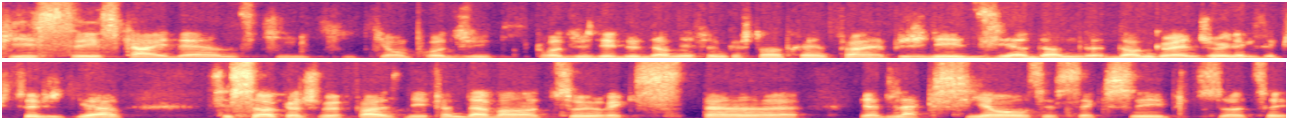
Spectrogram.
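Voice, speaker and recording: At a moderate pace, a man with a fairly low pitch speaks with big swings in loudness. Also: ordinary pitch variation. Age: 60s. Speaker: film art director. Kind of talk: interview conversation. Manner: halting with many fillers.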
